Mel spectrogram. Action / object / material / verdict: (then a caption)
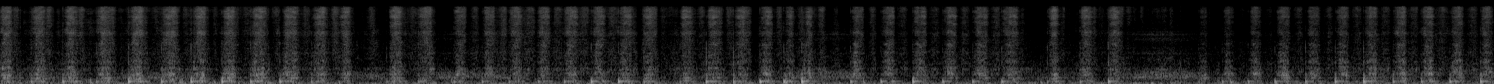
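scrape / colored pencil on drawing paper / paper / none. A pale colored pencil rubs repeated curved strokes across a flat white sheet of drawing paper. The result is a dense, steady scratching and rubbing, with quick strokes of about three per second and a bright, grainy edge over a soft low rasp.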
